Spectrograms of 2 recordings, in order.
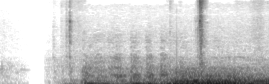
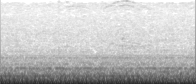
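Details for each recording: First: Jaguar X-type no-start: starter cranks the engine over with a low, steady churning, fuel pump not felt kicking in, never fires; owner believes a fuel-related fault, since a full scan showed almost no codes; cause unconfirmed. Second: Jaguar X-Type after a no-start, fixed by reconnecting the air flow meter that had been left unplugged (no fault code, fuel pump was suspected first): deep, even idle rumble with no misses, knocks or hunting; normal idle after repair.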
